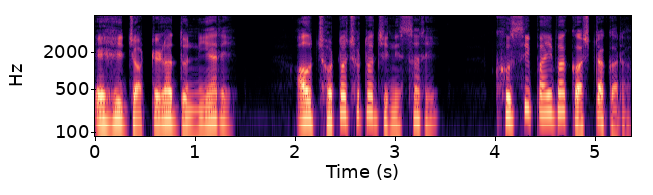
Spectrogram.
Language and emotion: Odia, sad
